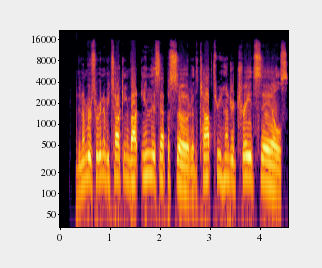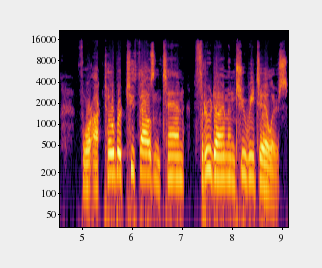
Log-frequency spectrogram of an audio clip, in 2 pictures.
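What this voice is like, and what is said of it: Voice sounds a little sick. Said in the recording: “my voice sounds a little bad, that's because I got sick”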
